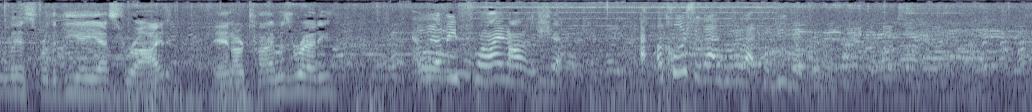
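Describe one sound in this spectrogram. A young boy talks excitedly up close.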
